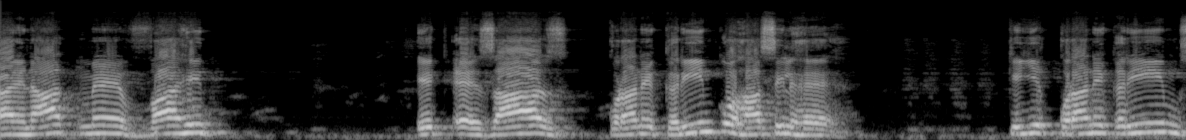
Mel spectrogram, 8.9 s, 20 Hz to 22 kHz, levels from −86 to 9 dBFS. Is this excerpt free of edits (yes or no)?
yes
